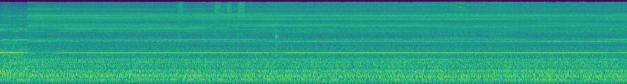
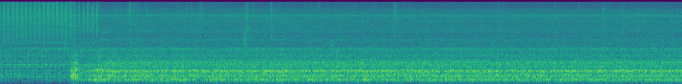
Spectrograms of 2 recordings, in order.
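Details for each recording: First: Gas hot-air furnace that would not run, with oil and bird debris found. The draft inducer motor makes a steady high-pitched whine of constant pitch over an even motor hum. A fan-only test confirmed the inducer motor, not the blower fan, is whining. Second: Gas hot air furnace that wouldn't run, after removing dead birds: steady, even whoosh with low hum and no rattle, scrape or knock; blower now running healthy.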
